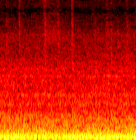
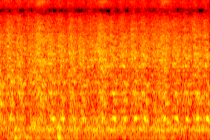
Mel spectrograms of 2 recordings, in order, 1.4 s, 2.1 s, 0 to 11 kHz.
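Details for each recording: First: 1991 Chevrolet S10 Blazer 4.3 V6, about 322,000 miles, long abandoned and possibly flooded earlier: a steady, even rumble while driving with no misses, knocks or ticks. Timing is fine and it is running normally. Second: Abandoned 1991 Chevrolet S10 Blazer, said to need only a fuel pump: an uneven, labouring crank with a ragged beat about three per second and popping, backfiring through the throttle body, never catching. Sounds like low compression; skipped timing suspected.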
